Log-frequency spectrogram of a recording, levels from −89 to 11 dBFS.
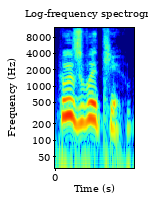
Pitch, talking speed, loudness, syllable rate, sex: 220 Hz, 230 wpm, -12 LUFS, 5.2 syllables/s, female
